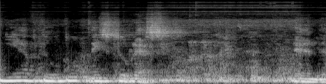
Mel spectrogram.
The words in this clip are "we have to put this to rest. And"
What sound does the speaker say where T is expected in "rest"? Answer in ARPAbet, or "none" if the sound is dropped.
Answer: none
